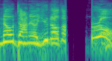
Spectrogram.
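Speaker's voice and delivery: put-on mad voice. Imitating the other speaker telling him the rules: imitating someone mad. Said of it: "you was mad".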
